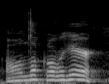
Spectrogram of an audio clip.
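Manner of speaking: usual speaking voice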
